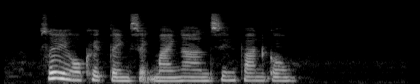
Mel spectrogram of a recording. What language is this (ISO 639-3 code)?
yue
